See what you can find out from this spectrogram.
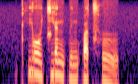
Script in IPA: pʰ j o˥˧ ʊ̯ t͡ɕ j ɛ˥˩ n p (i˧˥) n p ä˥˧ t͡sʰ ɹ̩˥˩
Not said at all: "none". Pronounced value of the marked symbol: i˥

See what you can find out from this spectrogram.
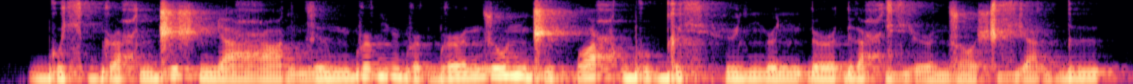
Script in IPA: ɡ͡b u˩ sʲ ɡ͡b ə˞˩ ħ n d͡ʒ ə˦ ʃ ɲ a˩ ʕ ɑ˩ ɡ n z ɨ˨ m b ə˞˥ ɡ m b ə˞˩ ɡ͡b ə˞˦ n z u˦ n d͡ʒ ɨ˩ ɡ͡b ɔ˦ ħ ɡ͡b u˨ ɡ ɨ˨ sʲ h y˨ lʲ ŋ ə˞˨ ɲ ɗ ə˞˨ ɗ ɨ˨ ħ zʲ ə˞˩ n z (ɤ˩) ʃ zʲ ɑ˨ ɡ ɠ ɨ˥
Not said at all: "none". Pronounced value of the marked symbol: ɔ˩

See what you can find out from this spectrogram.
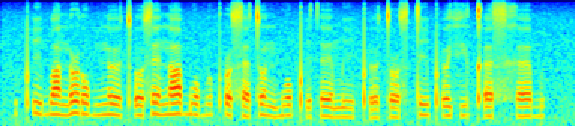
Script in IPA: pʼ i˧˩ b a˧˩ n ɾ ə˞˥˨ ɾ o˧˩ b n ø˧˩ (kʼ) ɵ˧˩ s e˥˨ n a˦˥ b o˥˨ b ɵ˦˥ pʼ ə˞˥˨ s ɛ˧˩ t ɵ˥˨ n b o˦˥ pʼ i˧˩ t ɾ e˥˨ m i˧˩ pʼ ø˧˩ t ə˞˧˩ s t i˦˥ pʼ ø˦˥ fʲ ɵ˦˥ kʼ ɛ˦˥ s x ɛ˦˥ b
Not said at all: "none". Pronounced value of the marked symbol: tʼ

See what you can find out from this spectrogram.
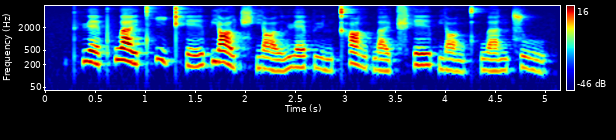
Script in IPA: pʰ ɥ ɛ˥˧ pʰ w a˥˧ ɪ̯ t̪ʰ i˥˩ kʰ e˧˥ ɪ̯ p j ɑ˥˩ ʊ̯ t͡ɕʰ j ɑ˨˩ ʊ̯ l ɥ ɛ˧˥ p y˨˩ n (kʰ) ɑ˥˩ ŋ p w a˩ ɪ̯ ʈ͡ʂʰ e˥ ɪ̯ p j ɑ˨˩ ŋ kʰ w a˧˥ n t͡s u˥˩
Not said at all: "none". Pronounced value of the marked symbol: kʰ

